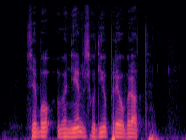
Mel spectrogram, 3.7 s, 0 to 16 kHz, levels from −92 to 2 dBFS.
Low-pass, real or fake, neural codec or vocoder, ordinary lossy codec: 14.4 kHz; real; none; MP3, 64 kbps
